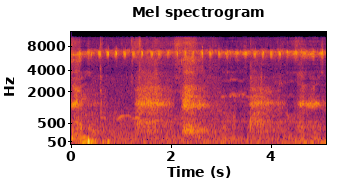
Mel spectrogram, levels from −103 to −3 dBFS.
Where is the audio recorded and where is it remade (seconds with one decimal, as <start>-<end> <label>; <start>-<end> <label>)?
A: 0.0-0.4 remade; 0.4-3.0 recorded; 3.0-3.5 remade; 3.5-4.3 recorded; 4.3-5.1 remade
